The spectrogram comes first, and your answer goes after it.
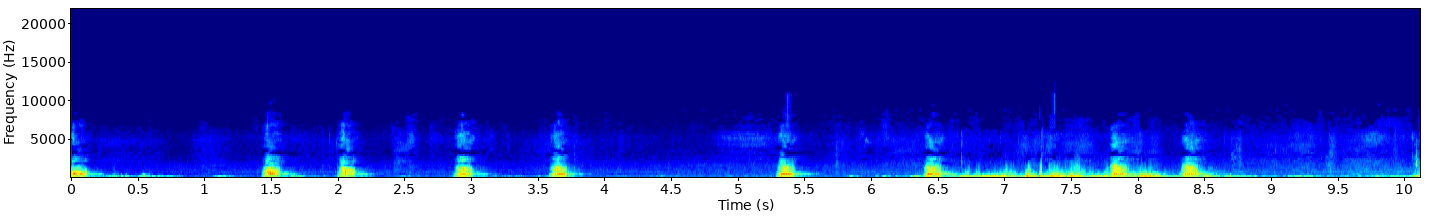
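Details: Playing Sussex Spaniel Shelly, a female, lets out a run of clipped barks roughly every half to one second, five early on and more over later scuffling, handling noise and movement.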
